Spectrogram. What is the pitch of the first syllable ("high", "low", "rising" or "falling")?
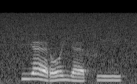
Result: falling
